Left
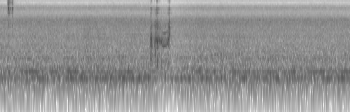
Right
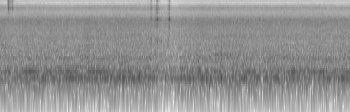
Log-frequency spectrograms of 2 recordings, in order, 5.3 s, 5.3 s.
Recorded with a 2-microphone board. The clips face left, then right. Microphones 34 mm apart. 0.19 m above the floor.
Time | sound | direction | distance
0.1 | keys jangling | 65° left (ahead or behind) | 2 m
2.3 | a camera shutter | 50° left (ahead or behind) | 0.8 m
